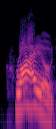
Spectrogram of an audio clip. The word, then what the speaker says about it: cryo: I'm going to say it wrong. It's Cairo, something or other chamber. You say, what is that? It's this, what is it? Cryo chamber.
